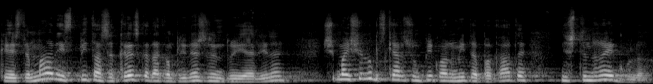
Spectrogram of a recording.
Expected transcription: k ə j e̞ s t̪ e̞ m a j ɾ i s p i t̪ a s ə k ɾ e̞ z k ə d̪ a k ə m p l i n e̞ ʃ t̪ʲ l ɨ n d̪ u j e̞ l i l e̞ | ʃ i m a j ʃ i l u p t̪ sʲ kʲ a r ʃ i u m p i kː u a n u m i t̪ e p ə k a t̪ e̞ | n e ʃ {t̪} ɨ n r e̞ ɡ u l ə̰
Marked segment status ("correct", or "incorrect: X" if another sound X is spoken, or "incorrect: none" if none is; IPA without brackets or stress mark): correct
